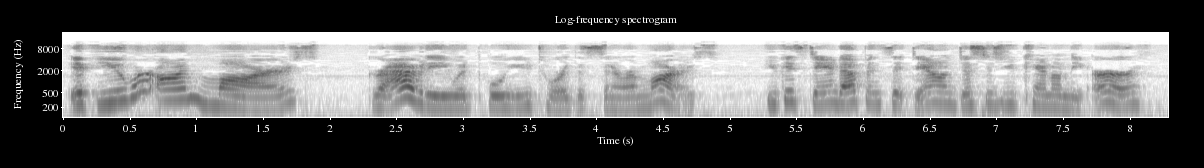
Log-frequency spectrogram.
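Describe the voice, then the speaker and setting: Higher-voiced woman teaching children. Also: expressive, unhurried, pushed and bright. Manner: instructive, checks understanding with short questions. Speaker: teacher reading a book aloud to children. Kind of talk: read-aloud science lesson with questions to children.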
